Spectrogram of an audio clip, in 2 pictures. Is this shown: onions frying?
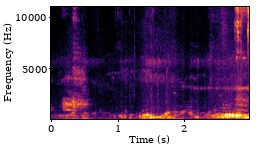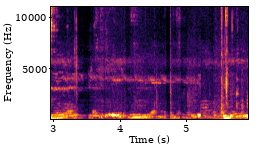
no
